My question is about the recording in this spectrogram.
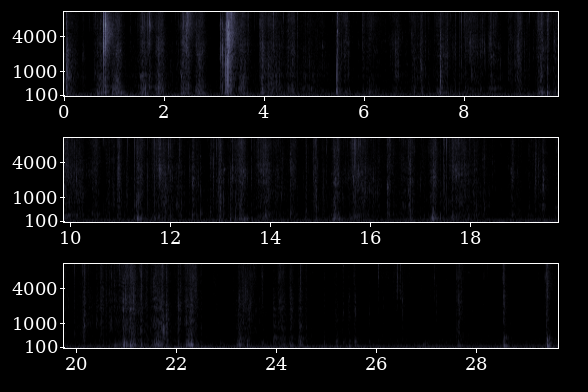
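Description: Hands stretching, folding and pressing glitter slime: a run of sticky crackles and small pops. There are a few sharp snaps in the first few seconds and a denser cluster about two-thirds through.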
